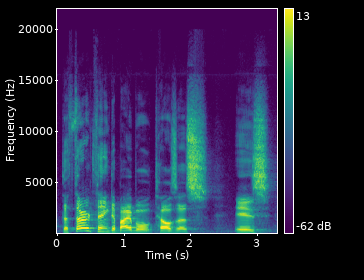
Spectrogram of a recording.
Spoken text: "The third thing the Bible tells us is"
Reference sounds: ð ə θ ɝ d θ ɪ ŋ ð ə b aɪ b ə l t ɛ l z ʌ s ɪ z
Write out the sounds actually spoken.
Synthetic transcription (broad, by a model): ð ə θ ɝ d θ ɪ ŋ ð ə b aɪ b l t ɛ l z ʌ s ɪ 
